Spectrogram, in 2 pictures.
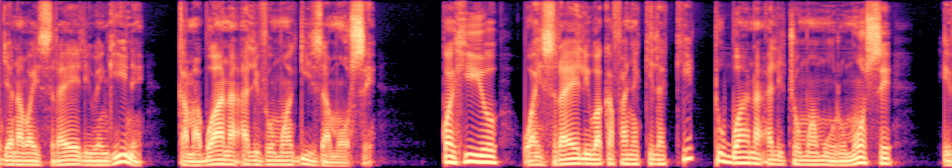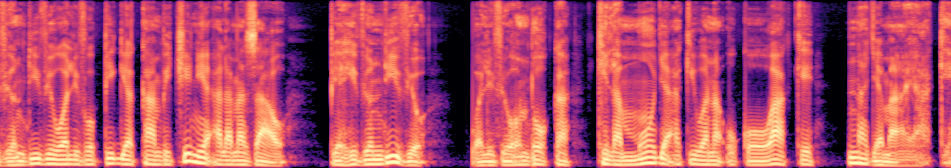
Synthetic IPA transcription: ʄanawaisɾaɛliwɛŋɡinɛ | kamaɓwana̰ʔalivjɔmwaɠiza̰mɔ̰sɛ | kwahijɔ | wʔaisɾaɛliwakafaɲakilakituɓwana̰ʔalit͡ʃɔmwamuɾumɔsɛ | hivjɔndivjɔwalivjɔpiɠakambit͡ʃinijaʔalamaza̰ɔ̰ | piahivjɔndivjɔ̰ | wʔa̰livjɔːndɔka | kilam̩mɔʄaʔakiwanaʔukɔːwakɛ | naʄama̰ːja̰kɛ

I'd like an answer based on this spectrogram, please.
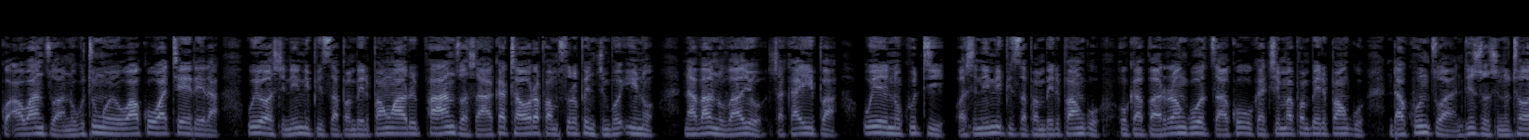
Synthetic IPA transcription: awanzwano̞kutimwo̞jo̞wako̞wate̞ːɾe̞ɾauje̞waʐiniinipisapambe̞ɾipamwaɾipaːnzwaʐaːkatauɾapamuso̞ɾo̞pe̞nʐimbo̞ʔiːno̞naʋan̤uʋajo̞ʐ̥akaiːpa | uje̞no̞kutiwaʂiniinip̬is̬apambe̞ɾipaŋɡuukabʱaɾuraŋɡuʋo̞d͡zako̞ukat͡ʃe̞mapambe̞ɾipaːŋɡundakunzwandiʐo̞ʐino̞t̬aura

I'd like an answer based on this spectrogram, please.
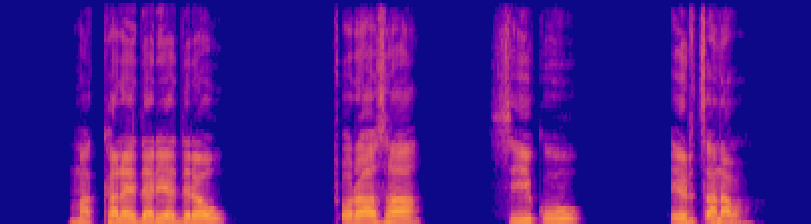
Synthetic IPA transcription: mɐkːɐlɐjd̪ɐɾɪjad̪ɪɾɐw | t͡ʃʼɔɾɐːs̬aː | siːkʼuː | ɛɾt͡sʼːɐnɐwɐ̰

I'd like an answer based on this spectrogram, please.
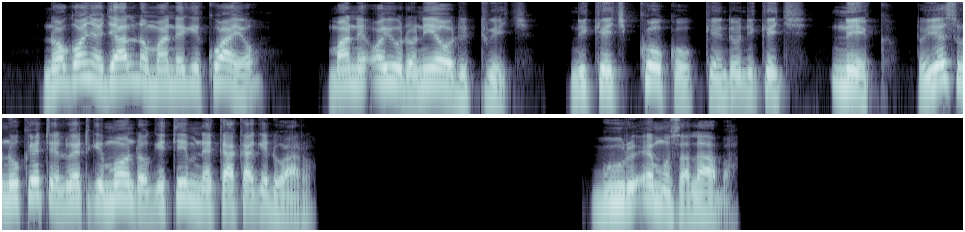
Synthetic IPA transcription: nɔɡɔɲɔd͡ʒalnɔmanɛɡɪkwajɔ | manɛʔɔjʊdɔnɪjaodtwet͡ʃ | niket͡ʃkokokendoniket͡ʃ | nek | tɔjesunoketelwɛtɡɪmɔndɔɡɪtɪmnɛkakaɡɪdwa̰ɾɔ̰ | ɡuɾemʊs̬alaba̰

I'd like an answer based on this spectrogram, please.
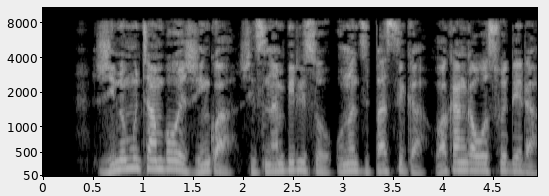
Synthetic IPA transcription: ʐino̞mutambo̞we̞ʐiŋɡwaʐ̥isinambiɾiso̞ʔuno̞nzipasikawakaŋɡawo̞swe̞ɗe̞ːɾa

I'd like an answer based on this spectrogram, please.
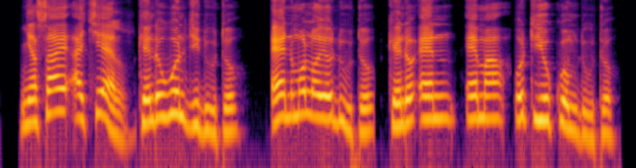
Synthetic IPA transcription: ɲasajeʔat͡ʃɪɛlkendowond͡ʒiduto | ɛnmɔlɔjɔdutokendoʔɛnɛmaotiokwomduto

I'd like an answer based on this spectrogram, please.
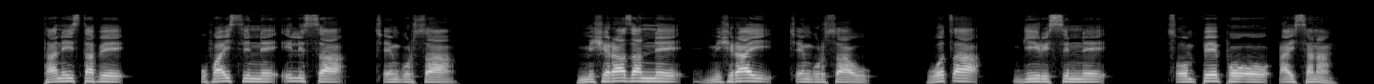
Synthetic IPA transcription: t̪ɐnɪːst̪ːɐfɛ | ʊfɐjsːɪnːɛʔɪlɪsːa | t͡ʃʼɛŋɡʊɾsaː | mɪʃɪɾazɐnːɛmɪʃ̬ɪɾɐjt͡ʃʼɛŋɡʊɾsaːw | wɔt͡sʼɐ | ɡiːɾɪsːɪnːɛ | t͡sʼɔmpːɛpoːʔɔɗɐjsːɐnɐ

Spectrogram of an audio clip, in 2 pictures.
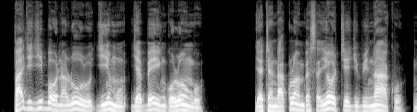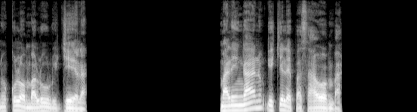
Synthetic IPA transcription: paɟiɟibɔnaluluɟimuɟabɛiŋɡɔlɔŋɡu | ɟatɛndakulɔmbɛsajɔtiɛɟubinakunukulɔmbaluluɟɛla̰ | maliŋɡanuɡikilɛpasahɔmba

